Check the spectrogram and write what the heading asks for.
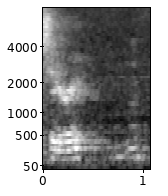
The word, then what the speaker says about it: Siri: you the uh Forest that's pronounced Siri uh to activate that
